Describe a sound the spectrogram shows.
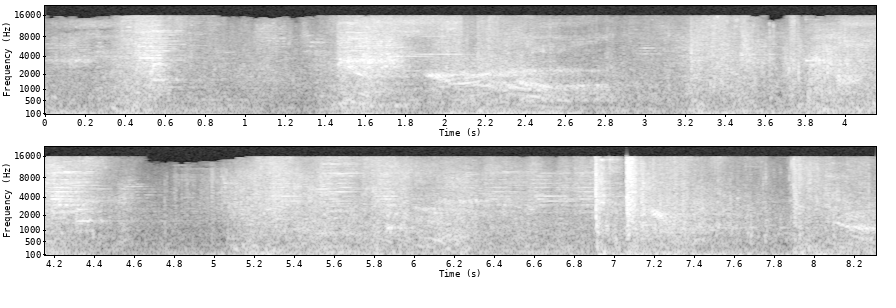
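Weapons clash and spells burst in a fantasy battle.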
